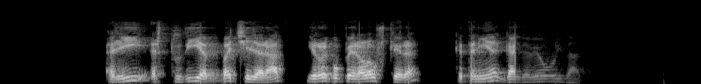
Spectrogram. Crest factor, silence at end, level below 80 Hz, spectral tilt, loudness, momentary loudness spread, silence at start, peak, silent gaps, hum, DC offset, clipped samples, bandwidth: 18 dB; 1.25 s; -58 dBFS; -5 dB/octave; -18 LUFS; 15 LU; 1.05 s; -2 dBFS; 2.89-3.06 s, 4.30-4.54 s; none; under 0.1%; under 0.1%; 8.2 kHz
